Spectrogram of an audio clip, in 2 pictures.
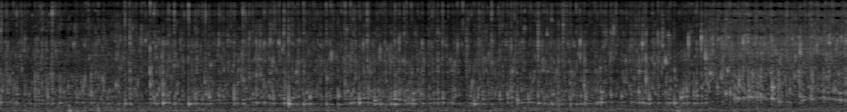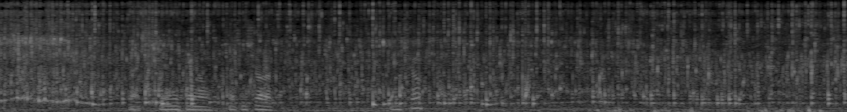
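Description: Water flows out of a heater into a Bestway above-ground pool as a continuous trickling, splashing stream that runs steadily throughout, with someone talking over it at times.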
